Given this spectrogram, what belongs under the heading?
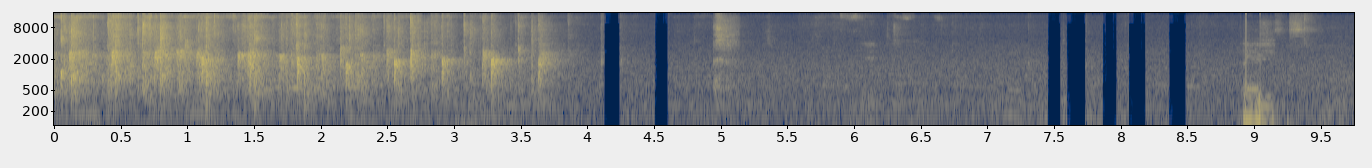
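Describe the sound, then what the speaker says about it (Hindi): A church congregation at a Sunday service claps for a welcomed speaker: about four seconds of dense, loud applause that then thins out, with a voice talking over it and a brief burst of noise near the end. "आइए जोरदार तालियों के साथ उनका स्वागत कीजिए"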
